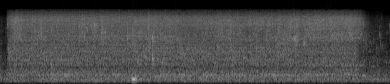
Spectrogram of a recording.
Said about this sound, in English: Now I have to wash my hands.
